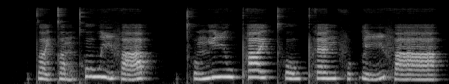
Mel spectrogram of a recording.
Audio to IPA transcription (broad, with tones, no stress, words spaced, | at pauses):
t̪ɐ˨˩jt̪ɐ˨˩m kʰo˥wiː˨˧faː˨˥p̚ | t̪ʰʊ˨˧ŋ jiː˥wpʰaː˥j t̪ʰo˧w pʰɛː˧ŋfʊ˨˥k̚ liː˨˥faː˨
